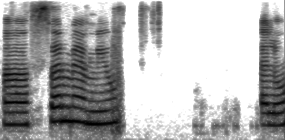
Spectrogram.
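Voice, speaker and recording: A woman's voice: fairly high pitch, steady tone, slow pace, clean tone, dry recording. A woman in a study group, heard over a call line, asking questions in a hesitant way with many fillers. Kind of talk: casual discussion. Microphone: remote video call. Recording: dull, lo-fi call audio, dry.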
